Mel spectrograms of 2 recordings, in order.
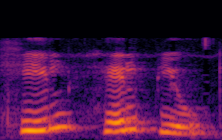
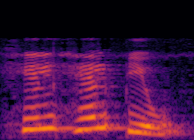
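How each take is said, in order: First: He will is contracted into one syllable. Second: He will is contracted into one syllable.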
